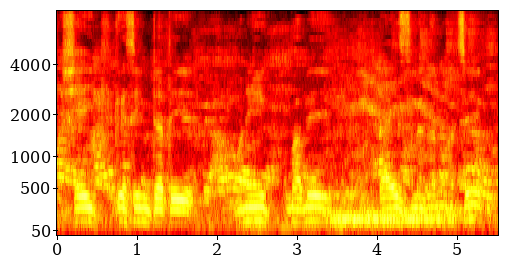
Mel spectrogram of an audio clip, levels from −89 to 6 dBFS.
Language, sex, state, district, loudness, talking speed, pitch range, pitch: Bengali, male, West Bengal, Cooch Behar, -14 LUFS, 85 wpm, 125-140 Hz, 135 Hz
